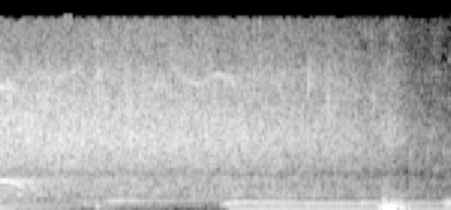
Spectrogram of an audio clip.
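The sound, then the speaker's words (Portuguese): An IBC church audience applauds the Lord steadily, a dense wash of many hands clapping at a constant level, with a low sustained organ-like tone underneath and a brief swell near the end. “E eu quero, amém, pode aplaudir o Senhor, pode.”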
